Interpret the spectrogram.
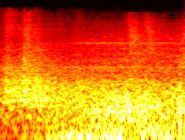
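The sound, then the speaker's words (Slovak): A train starting to move after passengers board rumbles steadily with a broad, continuous roar of rolling rail noise and a faint high whine, moderately loud, with no voices. “Láďa aj krásna dvojica nasadnú a vlak sa pohne.”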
